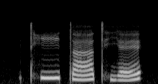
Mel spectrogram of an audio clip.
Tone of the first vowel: high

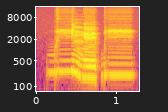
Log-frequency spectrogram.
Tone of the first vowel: high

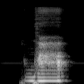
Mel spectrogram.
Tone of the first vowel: low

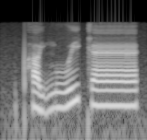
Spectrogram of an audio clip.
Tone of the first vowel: low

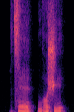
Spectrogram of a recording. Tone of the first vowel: low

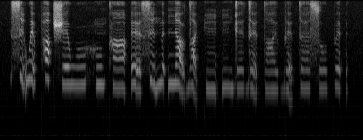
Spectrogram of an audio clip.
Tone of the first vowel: falling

